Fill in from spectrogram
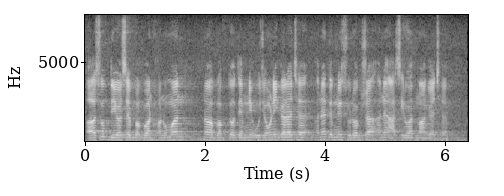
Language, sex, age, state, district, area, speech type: Gujarati, male, 18-30, Gujarat, Valsad, rural, read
